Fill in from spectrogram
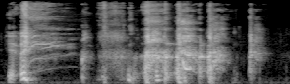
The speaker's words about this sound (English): And there's the cough. There's the cough. All right. But that's a funny cough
